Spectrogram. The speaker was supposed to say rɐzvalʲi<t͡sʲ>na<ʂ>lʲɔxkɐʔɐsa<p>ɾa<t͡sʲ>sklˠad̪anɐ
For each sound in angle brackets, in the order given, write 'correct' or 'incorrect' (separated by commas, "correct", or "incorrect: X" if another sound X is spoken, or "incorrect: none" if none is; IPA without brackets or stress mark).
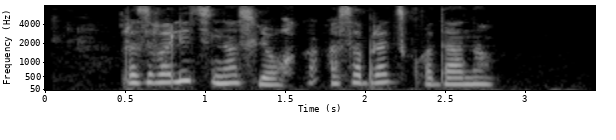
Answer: correct, incorrect: s, incorrect: b, correct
